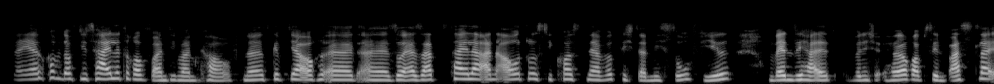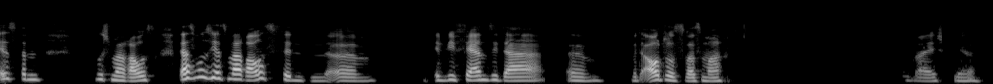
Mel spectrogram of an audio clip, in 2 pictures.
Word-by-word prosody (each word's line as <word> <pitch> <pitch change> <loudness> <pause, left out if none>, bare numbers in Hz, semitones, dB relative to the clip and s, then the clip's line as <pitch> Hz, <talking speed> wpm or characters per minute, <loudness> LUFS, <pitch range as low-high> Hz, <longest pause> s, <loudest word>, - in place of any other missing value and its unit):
Na 210 - -11
ja, 235 +2 -2
es 275 - -11
kommt 280 -1 -6
auf 255 -1 -3
die 250 0 -5
Teile 255 +2 +3
drauf 230 -5 -1
an, 190 0 +1
die 200 +1 -7
man 185 -1 -2
kauft, 185 +1 -5
ne. 200 +1 0
Es 215 - -8
gibt 240 0 -7
ja 230 - +4
auch 215 0 0
äh 210 -2 +2 0.4
äh, - - -3
so 210 - 0
Ersatzteile 225 +5 +3
an 230 - +2
Autos, 245 0 -1
die 225 - -10
kosten 235 0 -3
ja 205 -1 0
wirklich 225 -3 -7
dann 185 -1 -3
nicht 190 -1 -6
so 215 +4 -3
viel. 225 +4 -1 0.3
Und 195 - -8
wenn 205 +1 +6
sie 210 +1 +3
halt 195 0 +2
wenn 190 +2 -6
ich 200 0 -6
höre, 205 +4 +4
ob's 205 0 +1
'n 195 -3 +1
Bastler 210 +9 +2
ist, 255 -1 -3
dann 220 -3 -4 0.5
muss 235 -1 -5
ich - - -22
mal 195 -2 +2
raus 180 +4 +1 0.2
das 290 - +7
muss 335 -1 +1
ich - - 0
jetzt 275 -3 +1
mal 235 -1 +8
rausfinden, 190 - -1
ähm, 165 +1 -7 0.6
inwiefern 200 +1 +1
sie 210 0 -4
da, 175 0 +1 0.2
ähm, 175 -1 -8 0.3
mit 175 - -13
Autos 195 -4 +3
was 155 -1 -2
macht. 160 0 -5 1.7
Zum 180 -1 -24
Beispiel. 160 +1 -11
205 Hz, 195 wpm, -24 LUFS, 185-235 Hz, 1.7 s, mal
